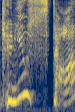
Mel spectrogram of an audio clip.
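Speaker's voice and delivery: very high, loud, full-on scream. Retelling how she screamed at someone to stop readjusting her: imitating her own scream. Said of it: "screamed at her one time".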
